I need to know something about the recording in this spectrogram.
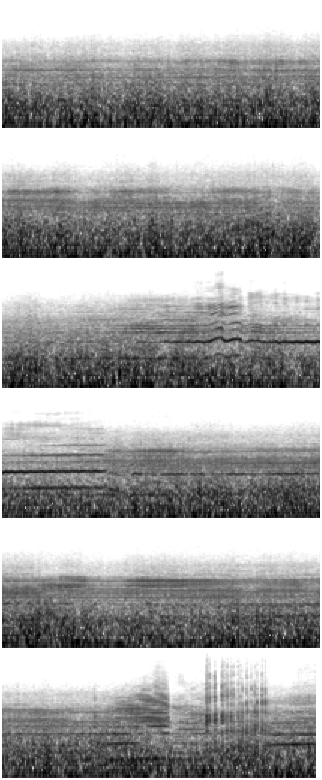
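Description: Wind roars steadily past the rider.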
